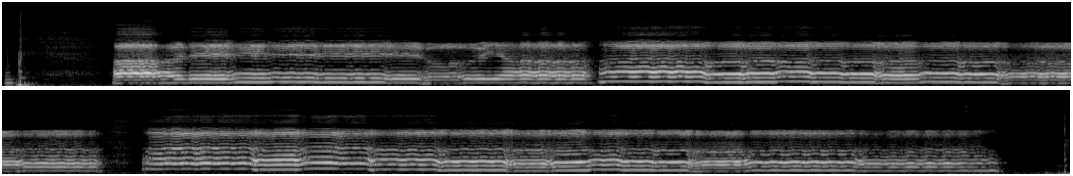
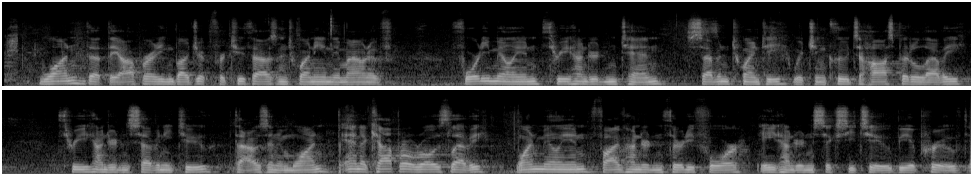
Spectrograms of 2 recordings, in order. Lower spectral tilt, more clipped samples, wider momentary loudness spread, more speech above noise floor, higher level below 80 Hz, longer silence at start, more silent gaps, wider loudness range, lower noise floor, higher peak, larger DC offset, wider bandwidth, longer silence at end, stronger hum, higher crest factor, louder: about the same, -5.5 dB/octave vs -5.5 dB/octave; neither; first, 10 LU vs 5 LU; first, 39 dB vs 21 dB; first, -54 dBFS vs -60 dBFS; about the same, 0.05 s vs 0 s; neither; about the same, 4 LU vs 2 LU; first, -61 dBFS vs -48 dBFS; first, -6 dBFS vs -10 dBFS; second, under 0.1% vs 0.2%; second, 9 kHz vs 15 kHz; first, 0.7 s vs 0 s; neither; about the same, 18 dB vs 16 dB; first, -24 LUFS vs -27 LUFS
